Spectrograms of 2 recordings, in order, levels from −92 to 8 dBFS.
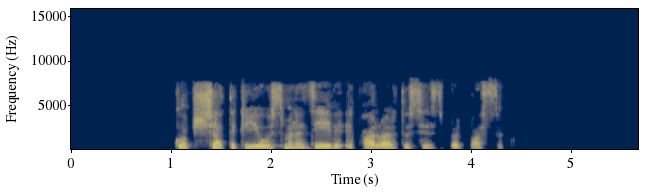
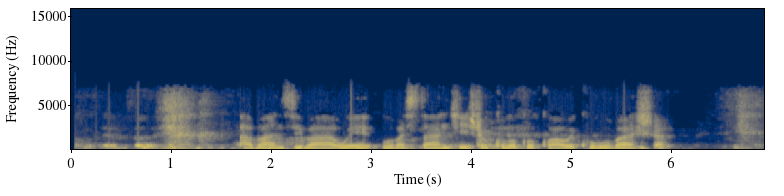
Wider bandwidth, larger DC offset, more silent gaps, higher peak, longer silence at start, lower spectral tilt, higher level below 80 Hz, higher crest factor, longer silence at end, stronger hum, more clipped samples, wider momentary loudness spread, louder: about the same, 8 kHz vs 7.4 kHz; neither; first, 3.73-3.79 s, 3.93-3.99 s vs none; about the same, 0 dBFS vs 0 dBFS; first, 1.05 s vs 0.05 s; second, -3.5 dB/octave vs -6 dB/octave; second, -60 dBFS vs -52 dBFS; about the same, 18 dB vs 14 dB; first, 1.4 s vs 0.05 s; neither; neither; about the same, 12 LU vs 12 LU; about the same, -16 LUFS vs -15 LUFS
